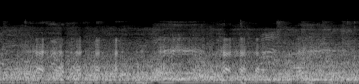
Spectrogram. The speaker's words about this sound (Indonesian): aduh, ada suara pesawat.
